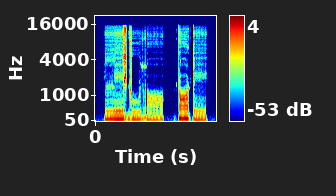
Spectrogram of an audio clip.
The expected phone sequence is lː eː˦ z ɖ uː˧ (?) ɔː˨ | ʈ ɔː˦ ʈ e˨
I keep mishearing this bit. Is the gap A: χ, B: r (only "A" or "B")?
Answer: B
